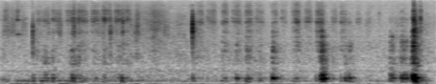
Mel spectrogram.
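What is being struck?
Scratch-art paper sheet scratched with a wooden stylus.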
